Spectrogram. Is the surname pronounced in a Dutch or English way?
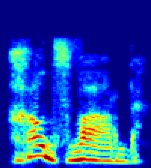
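Dutch. The surname is said with Dutch sounds. "depending on how Dutch you are, I guess the proper pronunciation is more like Goudsward"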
